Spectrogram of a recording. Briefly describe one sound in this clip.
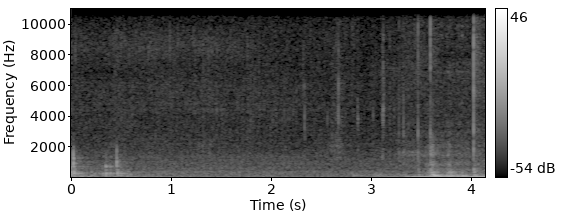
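Thick batter pours into a glass bowl.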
